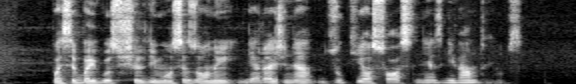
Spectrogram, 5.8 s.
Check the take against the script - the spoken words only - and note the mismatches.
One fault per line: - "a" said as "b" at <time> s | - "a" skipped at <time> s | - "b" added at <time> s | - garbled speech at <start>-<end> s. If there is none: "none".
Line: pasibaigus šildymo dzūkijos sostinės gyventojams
- "sezonui gera žinia" added at 1.8 s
